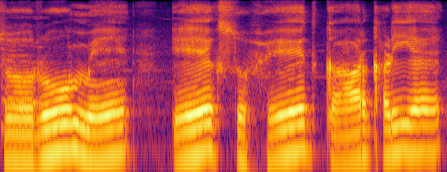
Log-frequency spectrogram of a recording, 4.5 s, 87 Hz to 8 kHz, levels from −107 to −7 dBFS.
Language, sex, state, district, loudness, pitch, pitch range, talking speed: Hindi, male, Uttar Pradesh, Lucknow, -16 LUFS, 135 Hz, 120-150 Hz, 95 wpm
